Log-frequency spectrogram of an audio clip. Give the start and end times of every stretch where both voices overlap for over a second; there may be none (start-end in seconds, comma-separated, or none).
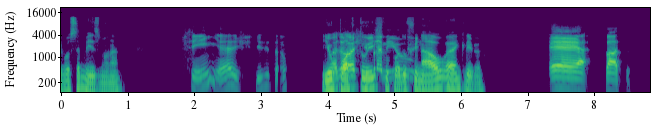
4.0-5.4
